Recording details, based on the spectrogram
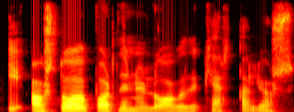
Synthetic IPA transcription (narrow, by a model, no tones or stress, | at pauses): awst̪ɔːapɔɾðɪnːʏlɔːɣʏðʏcʰɛr̥t̪a̰ljɔ̰ws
